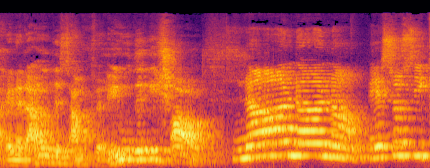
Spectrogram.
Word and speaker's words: Guíxols: Es natural que nosotros pronunciemos Guíxols, porque ponga lo que ponga el letrero, sabemos que es así. Pero a un forastero que nunca ha oído el nombre y que lo conoce solo de haberlo visto escrito, ¿cómo va a pronunciar Guíxols si en todas partes ve anunciado Guíxols como palabra aguda?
